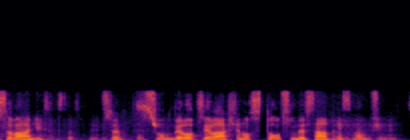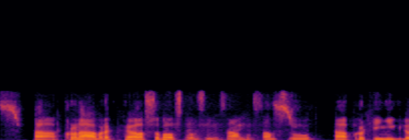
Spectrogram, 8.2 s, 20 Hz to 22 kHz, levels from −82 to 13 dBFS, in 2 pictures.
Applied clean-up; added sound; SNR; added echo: neural mask model DeepFilterNet 3.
